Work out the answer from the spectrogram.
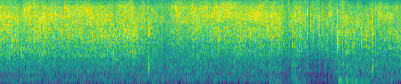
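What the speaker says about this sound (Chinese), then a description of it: "继续保持大火翻炒几下" Mung bean sprouts stir-fried in a wok over high heat, a loud continuous sizzle with a rain-like hiss, broken by occasional clanks and scrapes of tossing, close and with no voices.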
